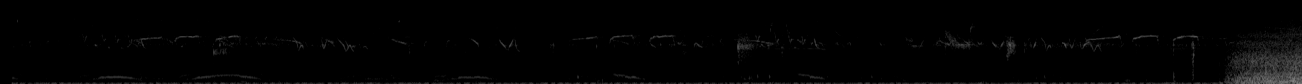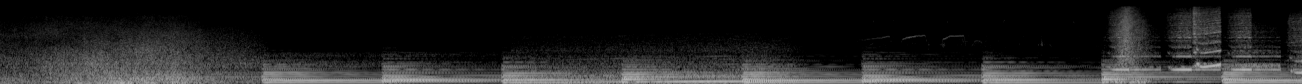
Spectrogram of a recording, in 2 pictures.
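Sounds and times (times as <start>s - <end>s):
birds chirping: 0.1s - 15.6s, 18.2s - 24.1s
lower rounded bird calls: 0.2s - 12.3s, 21.2s - 23.9s.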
